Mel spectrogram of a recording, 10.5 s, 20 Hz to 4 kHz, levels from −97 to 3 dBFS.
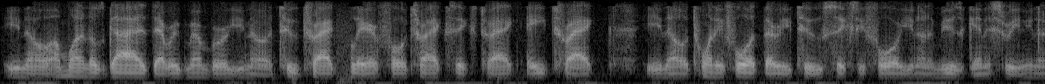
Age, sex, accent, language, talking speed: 40-59, male, American, English, 160 wpm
